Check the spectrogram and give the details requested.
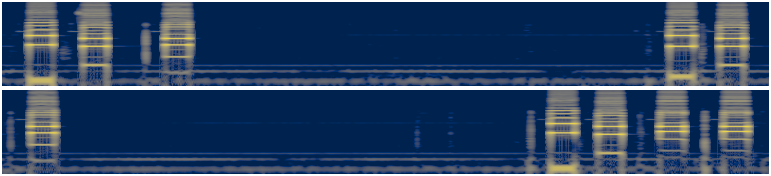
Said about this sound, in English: Here we go with the dialing again. Let's see what happens. See if we can reach the person here on WWGH Radio.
